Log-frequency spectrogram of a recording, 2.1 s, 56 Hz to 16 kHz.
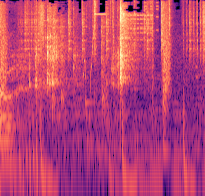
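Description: Glock 43X slide racked to eject the chambered 9mm round: a few sharp metallic clicks, the loudest about a second in, over background music.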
